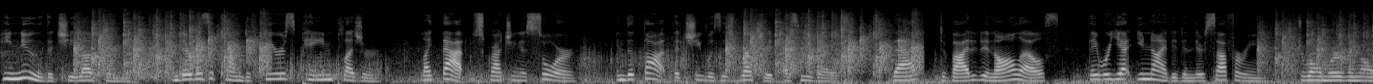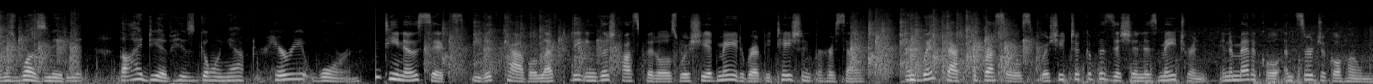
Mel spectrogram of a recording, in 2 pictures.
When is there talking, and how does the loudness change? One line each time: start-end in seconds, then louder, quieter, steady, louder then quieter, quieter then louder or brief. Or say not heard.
0.0-27.4 steady.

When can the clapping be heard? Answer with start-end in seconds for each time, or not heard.
0.7-2.8, 7.2-9.2, 12.6-14.6, 17.9-20.0, 22.2-24.2.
